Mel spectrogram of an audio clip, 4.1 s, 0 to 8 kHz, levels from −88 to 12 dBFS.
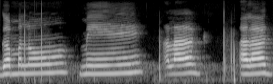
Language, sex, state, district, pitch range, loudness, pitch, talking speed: Hindi, female, Punjab, Fazilka, 260-285 Hz, -14 LUFS, 270 Hz, 60 wpm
